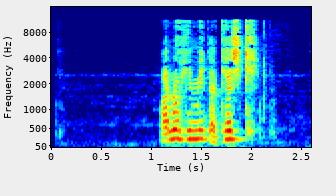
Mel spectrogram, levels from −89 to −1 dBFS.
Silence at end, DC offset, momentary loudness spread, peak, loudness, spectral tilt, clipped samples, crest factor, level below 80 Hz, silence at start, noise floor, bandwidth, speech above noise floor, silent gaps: 0.55 s; under 0.1%; 9 LU; 0 dBFS; -16 LUFS; -3 dB/octave; under 0.1%; 18 dB; -62 dBFS; 1.1 s; -66 dBFS; 11.5 kHz; 51 dB; none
